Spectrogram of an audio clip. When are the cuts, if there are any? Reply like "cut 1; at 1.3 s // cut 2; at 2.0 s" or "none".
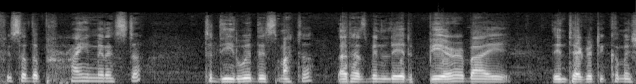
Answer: none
